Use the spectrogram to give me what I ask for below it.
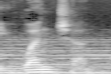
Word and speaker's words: Yong Chun: her newly created art the name yong trun means eternal spring and in the local dialect of hokkien would be pronounced or in cantonese would be wengchan if you think that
